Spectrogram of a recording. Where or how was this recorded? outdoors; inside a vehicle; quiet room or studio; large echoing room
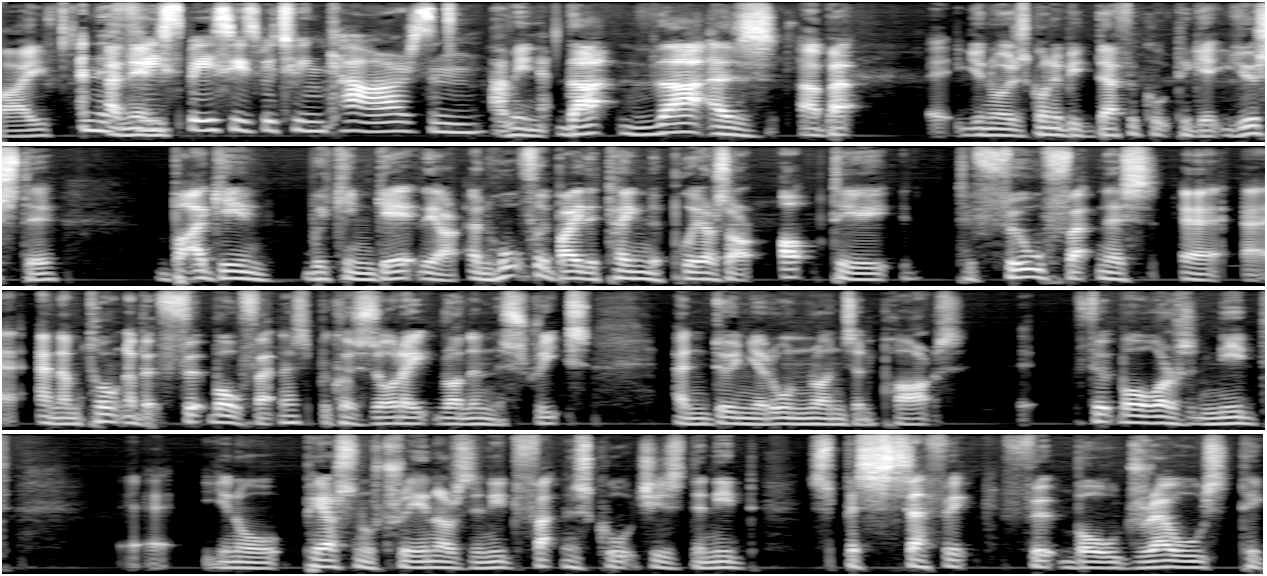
quiet room or studio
